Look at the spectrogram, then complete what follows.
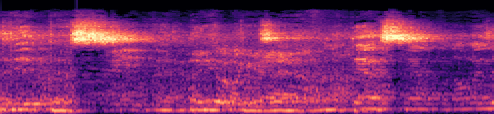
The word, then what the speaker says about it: Bretas: Brett, primeiro que me tira uma dúvida, a pronúncia do seu nome é Bretas ou Bretas? É Bretas.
